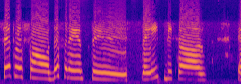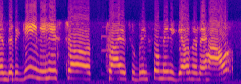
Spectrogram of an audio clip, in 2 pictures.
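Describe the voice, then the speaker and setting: A woman from Brazil with a Brazilian Portuguese accent, a radio caller whose first language is Portuguese, speaking haltingly and searching for words. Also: a little high, dry recording, low-quality recording. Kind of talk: radio call-in.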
